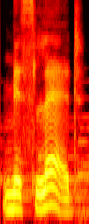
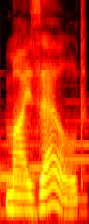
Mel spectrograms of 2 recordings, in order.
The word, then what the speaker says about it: misled: when you discover that the word misled isn't pronounced myel and let's not forget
